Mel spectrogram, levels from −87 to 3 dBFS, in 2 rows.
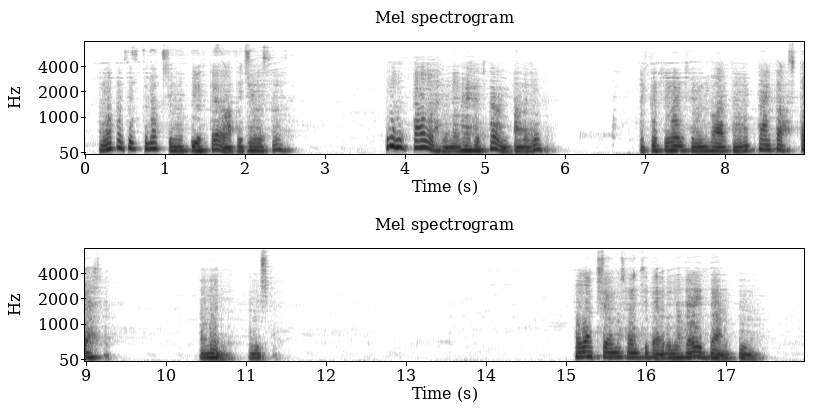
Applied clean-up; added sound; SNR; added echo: neural mask model DeepFilterNet 3.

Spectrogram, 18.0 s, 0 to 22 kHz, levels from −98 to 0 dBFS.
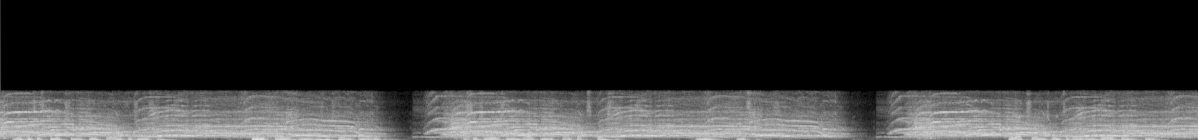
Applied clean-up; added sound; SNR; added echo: none; Crowd; -5 dB; reverberation time 0.5 s.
